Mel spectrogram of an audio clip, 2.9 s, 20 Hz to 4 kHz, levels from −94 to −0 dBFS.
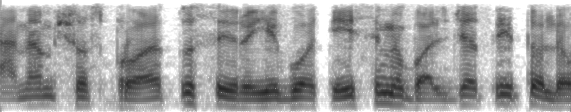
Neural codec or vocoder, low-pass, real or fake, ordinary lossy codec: codec, 16 kHz, 16 kbps, FreqCodec, larger model; 3.6 kHz; fake; AAC, 32 kbps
